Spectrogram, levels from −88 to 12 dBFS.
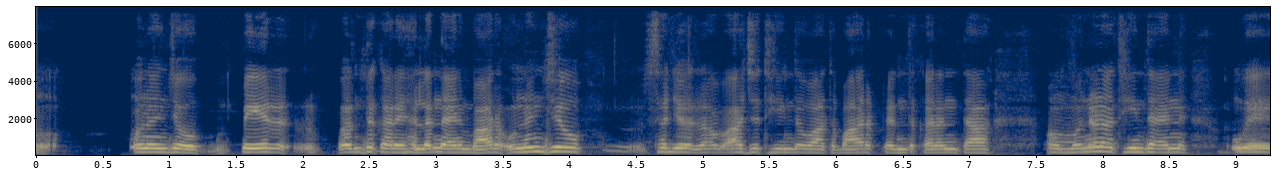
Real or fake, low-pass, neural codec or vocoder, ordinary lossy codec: real; none; none; none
